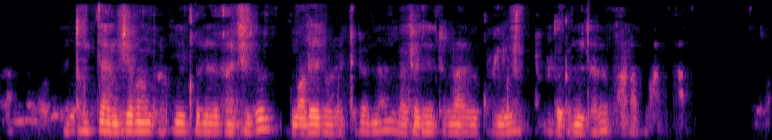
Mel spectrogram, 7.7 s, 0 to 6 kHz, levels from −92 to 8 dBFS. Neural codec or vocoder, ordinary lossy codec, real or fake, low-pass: codec, 16 kHz, 4.8 kbps, FACodec; AAC, 24 kbps; fake; 5.4 kHz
